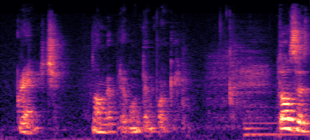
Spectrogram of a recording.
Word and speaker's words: Greenwich: decir aldea verde y ojo con la pronunciación no se dice como en eeuu greenwich se dice french no me pregunten porque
